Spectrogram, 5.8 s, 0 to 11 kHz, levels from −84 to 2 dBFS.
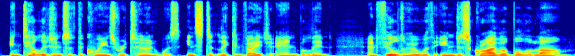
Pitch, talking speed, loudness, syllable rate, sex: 105 Hz, 175 wpm, -20 LUFS, 6.4 syllables/s, male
